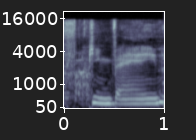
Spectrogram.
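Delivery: normal talking voice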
